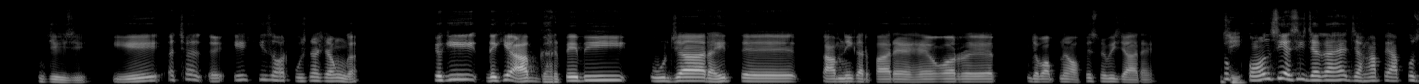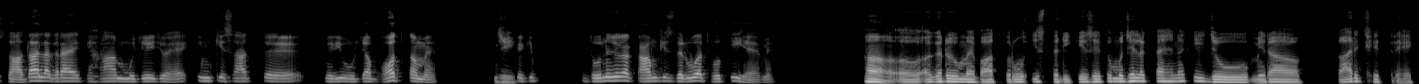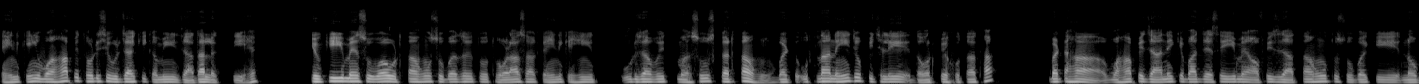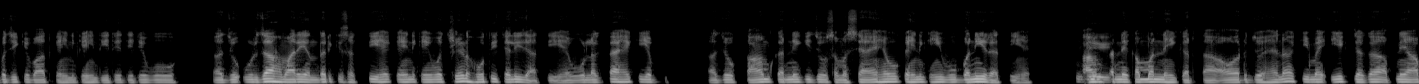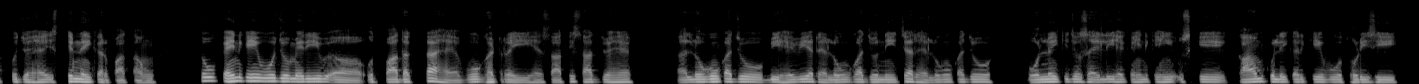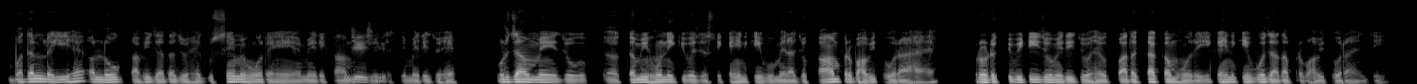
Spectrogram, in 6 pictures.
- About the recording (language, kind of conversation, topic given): Hindi, advice, ऊर्जा प्रबंधन और सीमाएँ स्थापित करना
- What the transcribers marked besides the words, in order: in English: "ऑफ़िस"; in English: "बट"; in English: "बट"; in English: "ऑफ़िस"; in English: "बिहेवियर"; in English: "नेचर"; in English: "प्रोडक्टिविटी"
